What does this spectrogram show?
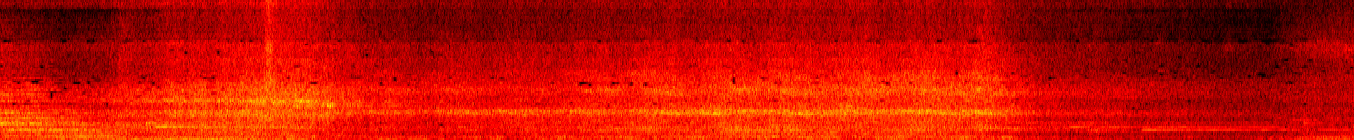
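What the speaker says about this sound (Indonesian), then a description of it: "sesaat lagi kereta api Harina akan melintas langsung di stasiun Haur Gelis ini" An express train thunders through Haurgeulis station at full speed with a loud roar and rushing wind, a horn sounding early, then fading slightly as it recedes.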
